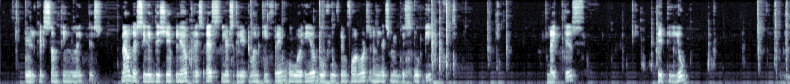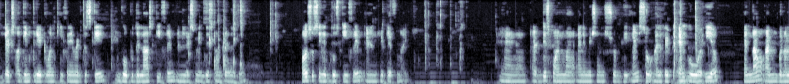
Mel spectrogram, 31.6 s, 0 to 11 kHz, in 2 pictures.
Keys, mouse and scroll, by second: 0.5 space, 1.0 click, 3.7 s, 4.6 click, 5.1 space, 7.9 click, 8.9 Return, 9.7 space, 11.7 click.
